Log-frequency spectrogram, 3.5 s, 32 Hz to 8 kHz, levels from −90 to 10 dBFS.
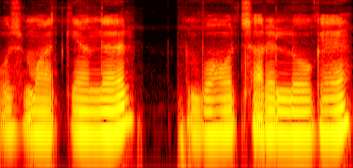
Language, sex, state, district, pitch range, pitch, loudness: Hindi, male, Tripura, West Tripura, 100-110 Hz, 105 Hz, -19 LUFS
